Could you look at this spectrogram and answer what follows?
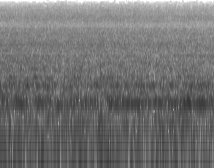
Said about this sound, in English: Yeah, sorry, it's my electric kettle Wilfa.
